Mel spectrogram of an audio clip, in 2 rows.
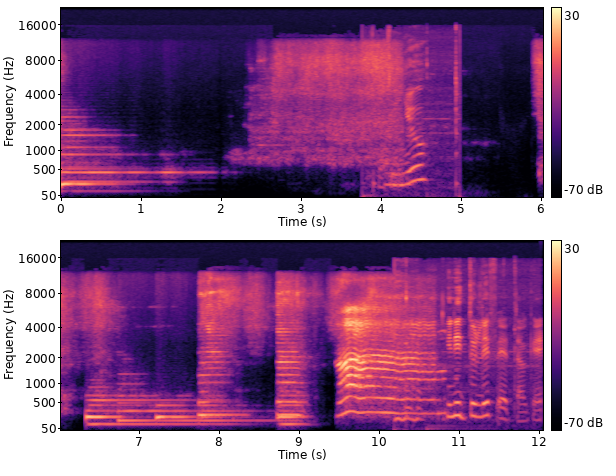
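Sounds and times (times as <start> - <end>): acoustic guitar note: 6.0 - 10.9.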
